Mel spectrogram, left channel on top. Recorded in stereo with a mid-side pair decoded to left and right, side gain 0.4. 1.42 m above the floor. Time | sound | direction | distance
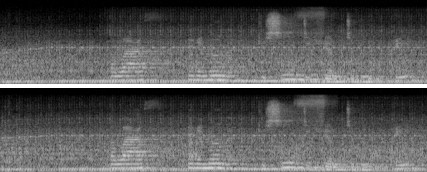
1.1 | a woman speaking | 55° right | 1.8 m
2.6 | a man speaking | 10° right | 2.0 m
